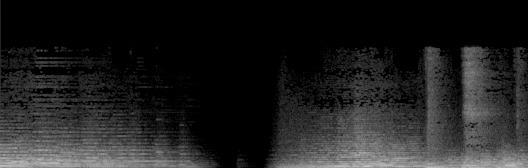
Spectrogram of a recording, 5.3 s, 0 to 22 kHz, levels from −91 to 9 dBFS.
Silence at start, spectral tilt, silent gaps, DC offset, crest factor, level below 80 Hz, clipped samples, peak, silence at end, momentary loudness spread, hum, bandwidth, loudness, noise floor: 0 s; -6 dB/octave; 2.27-2.36 s; under 0.1%; 16 dB; -38 dBFS; under 0.1%; -10 dBFS; 0 s; 17 LU; none; 16 kHz; -25 LUFS; -47 dBFS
